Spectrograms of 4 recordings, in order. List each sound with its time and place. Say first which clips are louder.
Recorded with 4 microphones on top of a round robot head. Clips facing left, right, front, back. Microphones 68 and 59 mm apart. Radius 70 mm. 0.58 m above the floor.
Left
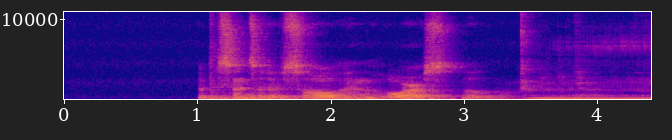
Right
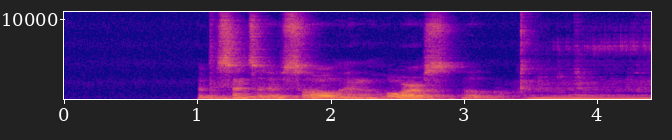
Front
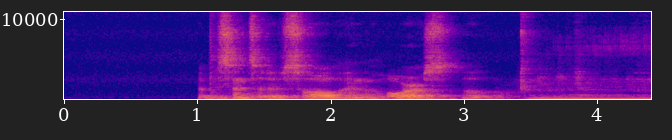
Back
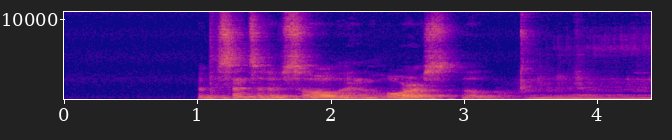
1.0 s a man speaking: right 2 dB, even; 85° right, 1.2 m
3.2 s a microwave: right 3 dB, back 2 dB; 85° right, 0.6 m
